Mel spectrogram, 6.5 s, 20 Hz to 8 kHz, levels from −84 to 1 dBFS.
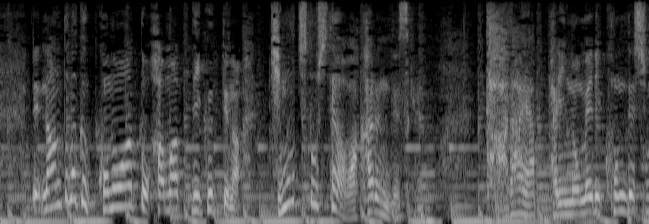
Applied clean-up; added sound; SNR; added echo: none; none; none; none.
